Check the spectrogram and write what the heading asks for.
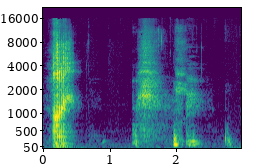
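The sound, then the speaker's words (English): A voice imitates loud snoring: a harsh, rasping snort up front, then a few rougher, gurgling snorts after a short pause, the last one brief and quieter. “I probably snore louder actually because of the slap.”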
